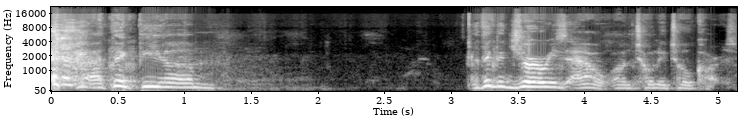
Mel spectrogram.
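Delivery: voice giving out, nearly gone. Livestreamer who's been talking fast all stream, voice giving out. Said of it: "My voice is leaving me".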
